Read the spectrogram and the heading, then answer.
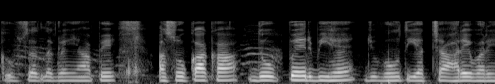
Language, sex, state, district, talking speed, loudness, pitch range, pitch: Hindi, male, Bihar, Purnia, 220 wpm, -18 LUFS, 175-185 Hz, 180 Hz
